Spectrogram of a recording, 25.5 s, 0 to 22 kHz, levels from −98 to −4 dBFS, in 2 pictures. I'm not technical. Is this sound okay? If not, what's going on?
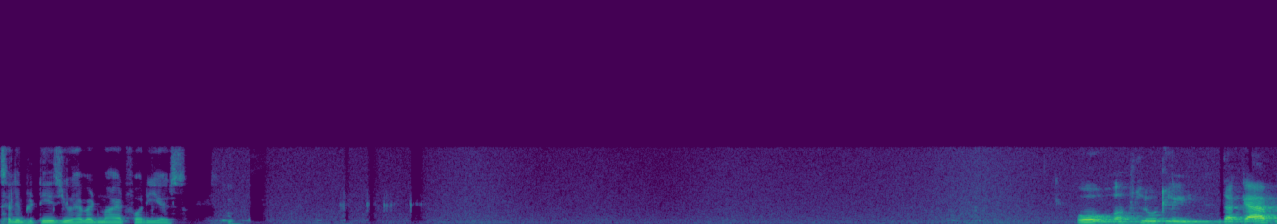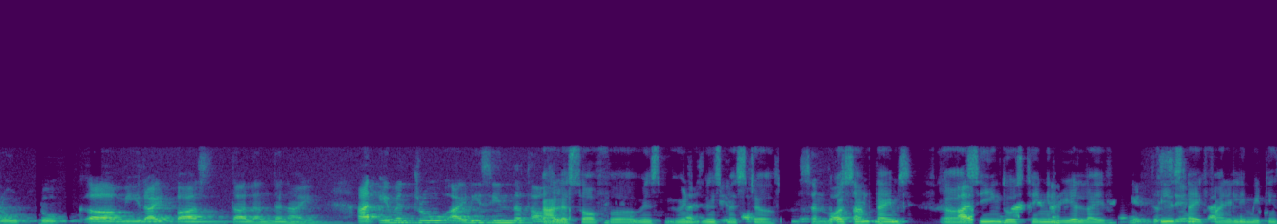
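No. Three call-related problems can be heard.

From 0.19 to 2.68 s the room sound keeps dropping away, sometimes almost to silence, for about a second and a half in total before it returns. This is background gated by the echo canceller: while the loudspeaker on this end was playing the other person, the call's echo-removal system turned this microphone down hard, and the room sound came back each time it let go.

A delayed repeat of the voice, arriving about a quarter of a second late, turns up at 0.65 to 0.69 s, 2.44 to 3.47 s, 18.44 to 18.49 s, 20.55 to 21.83 s and 23.97 to 24.74 s. It starts very quiet and varies in strength, and by 24 s it is nearly as loud as the voice itself. This is an echo leak. The likely cause is a speakerphone whose echo canceller didn't fully remove what its microphone picked up from its own loudspeaker, so part of that sound was sent back down the line.

At 12.21 to 13.51 s the voice dips slightly and briefly. 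From 18.49 s to the end at 25.54 s it is cut much harder, fading or vanishing in pieces for roughly four seconds in total. This is speech suppressed in double talk. The likely cause is both people talking at once, which left the echo canceller unable to tell this talker from the loudspeaker echo, so it turned everything down.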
